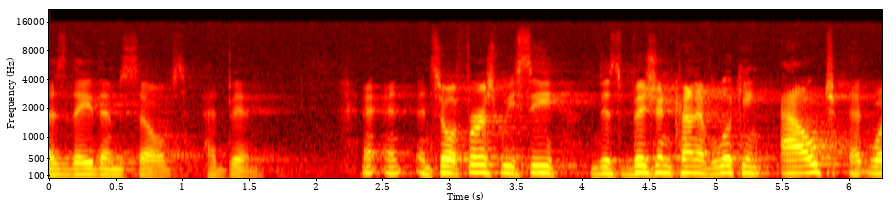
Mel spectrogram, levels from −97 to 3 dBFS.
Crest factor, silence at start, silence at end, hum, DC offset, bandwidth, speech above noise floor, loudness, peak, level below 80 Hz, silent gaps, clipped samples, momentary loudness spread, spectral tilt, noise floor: 20 dB; 0 s; 0 s; none; under 0.1%; 16 kHz; 31 dB; -25 LUFS; -4 dBFS; -72 dBFS; none; under 0.1%; 13 LU; -6.5 dB/octave; -56 dBFS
